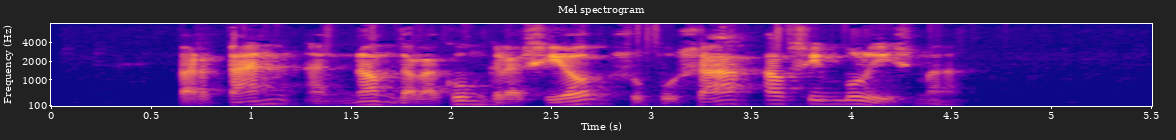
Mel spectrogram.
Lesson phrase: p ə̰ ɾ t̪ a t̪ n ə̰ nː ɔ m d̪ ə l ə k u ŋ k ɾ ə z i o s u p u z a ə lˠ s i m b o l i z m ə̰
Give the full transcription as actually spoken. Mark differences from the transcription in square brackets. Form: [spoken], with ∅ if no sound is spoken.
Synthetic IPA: p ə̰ ɾ t̪ a [∅] n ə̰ nː ɔ m d̪ ə l ə k u ŋ k ɾ ə [s] i o s u p u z a ə lˠ s i m b [u] l i z m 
